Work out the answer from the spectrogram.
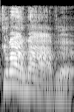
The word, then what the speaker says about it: Granada: No. Grenade. Wow, okay. Granada. Granada. It's pronounced Granada.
